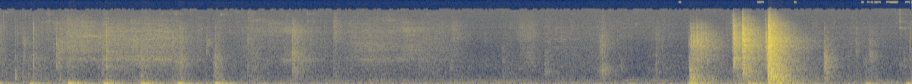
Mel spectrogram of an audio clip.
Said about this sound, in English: I'm going to shut the door.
